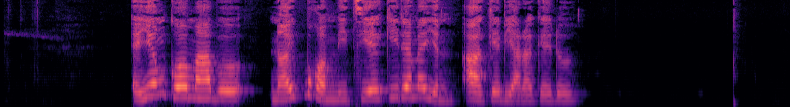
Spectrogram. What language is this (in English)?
Ibibio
